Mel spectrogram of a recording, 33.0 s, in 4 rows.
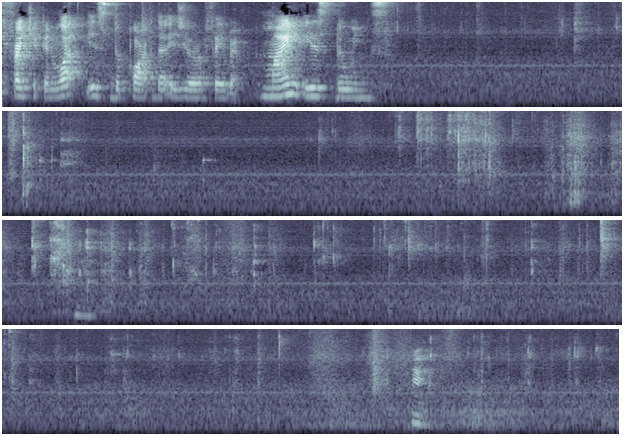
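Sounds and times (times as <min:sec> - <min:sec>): crispy fried chicken crunching: 0:13.4 - 0:28.5
quiet chewing with small clicks: 0:15.0 - 0:28.7, 0:29.9 - 0:33.0.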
